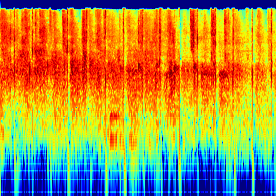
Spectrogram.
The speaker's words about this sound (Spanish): Un aplauso también para ella.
